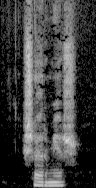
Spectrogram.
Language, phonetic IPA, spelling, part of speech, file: Polish, [ˈʃɛrmʲjɛʃ], szermierz, noun, LL-Q809 (pol)-szermierz.wav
